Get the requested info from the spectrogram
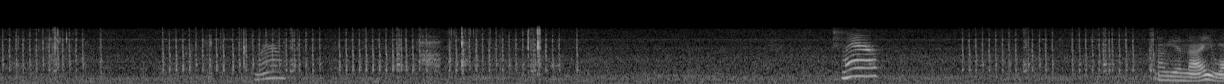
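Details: Indoor domestic cat meowing for attention while a sand boa draws another cat's interest: short meows around 2.5 s, a loud rising meow near 8.5 s and a drawn-out wavering meow at the end, with faint clicking and a woman's voice.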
